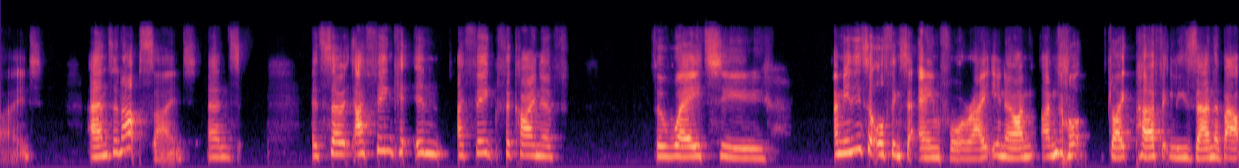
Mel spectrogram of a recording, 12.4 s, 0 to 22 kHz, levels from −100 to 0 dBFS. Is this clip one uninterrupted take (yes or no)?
yes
